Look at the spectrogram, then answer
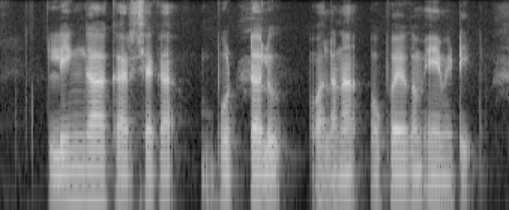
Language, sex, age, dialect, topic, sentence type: Telugu, male, 36-40, Central/Coastal, agriculture, question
